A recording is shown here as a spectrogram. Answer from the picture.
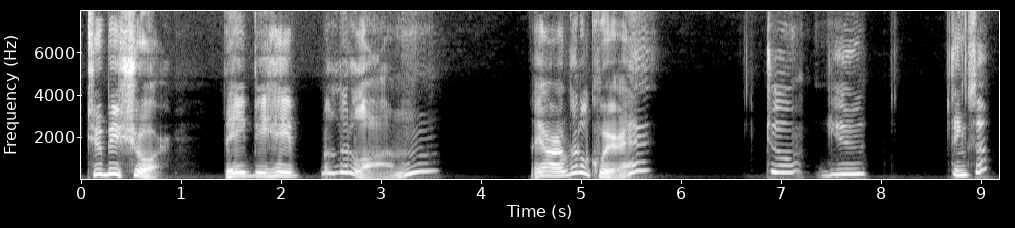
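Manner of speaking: high, loud, insinuating voice; sly knowing host. A narrator's reading. Host hinting that patients are odd, sly. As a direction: nudge the guest with a wink.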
